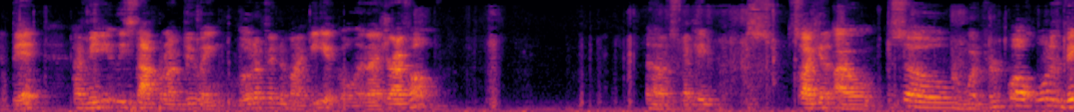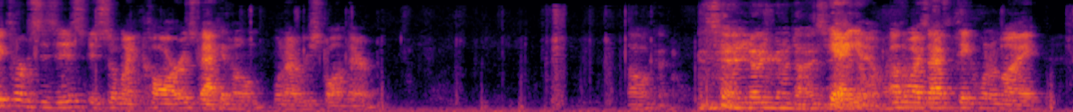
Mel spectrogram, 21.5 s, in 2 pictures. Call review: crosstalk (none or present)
present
